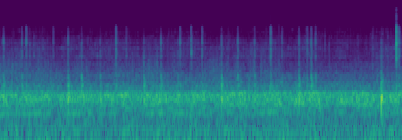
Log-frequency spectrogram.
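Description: Bicycle riding on asphalt, heard from a camera mounted on the bike: a steady tyre-and-road hum with frequent small clicks and rattles, and a sharper knock near the end.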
